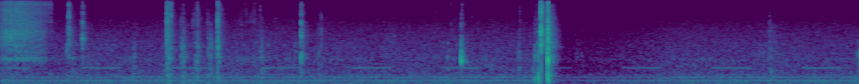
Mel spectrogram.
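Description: Small plastic container of diamond-painting drills being handled. A short rustle comes at the start, then scattered light plastic clicks, and one louder knock about five and a half seconds in.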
